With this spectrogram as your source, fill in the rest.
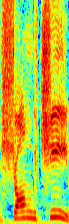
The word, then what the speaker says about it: Shang-Chi: of the yonko table and our review of shongxi make sure you pronounce it right and the legend of the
